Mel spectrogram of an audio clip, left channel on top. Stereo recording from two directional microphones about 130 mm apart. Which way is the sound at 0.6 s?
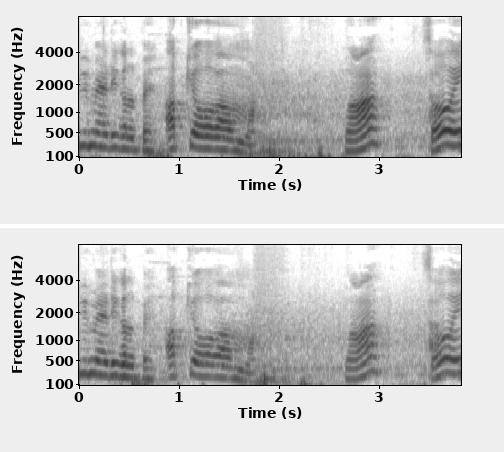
70° left (ahead or behind).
